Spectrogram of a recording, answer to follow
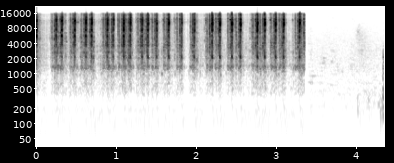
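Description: A rapid, even run of sharp mechanical clicks, about seven a second, that stops abruptly near the end.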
